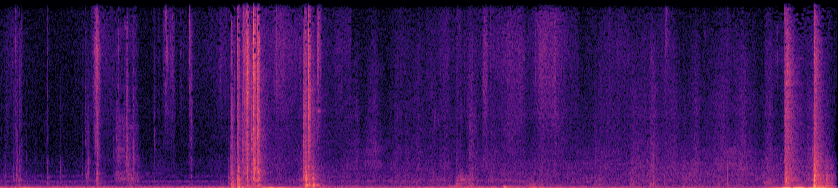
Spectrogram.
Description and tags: Its my turn to try and record the sound of opening a hotel door! Recorded at the Brushlake in Gainsvill, FL.
slam, humming, hotel, reader, swipe, card, hum, card-reader, door, open, close, motel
